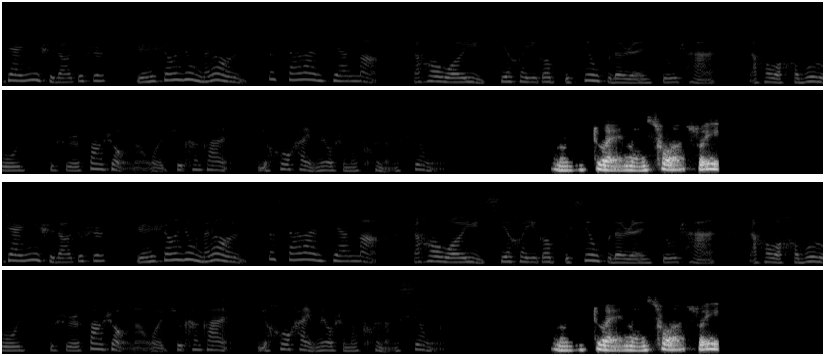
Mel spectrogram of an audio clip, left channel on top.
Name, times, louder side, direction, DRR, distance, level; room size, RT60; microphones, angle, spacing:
voice 1, 0.0-10.5 10.8-12.6, right 1 dB, 25° right, 6.7 m, -52 dB
voice 2, 13.7-15.4, left 2 dB, 25° left, 0.6 m, -20 dB
head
